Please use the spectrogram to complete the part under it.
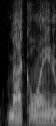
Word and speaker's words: McElwain: McElwain or McElwaith, I'll mispronounce his name. But I think you hit it the first time and then messed it up the second time.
